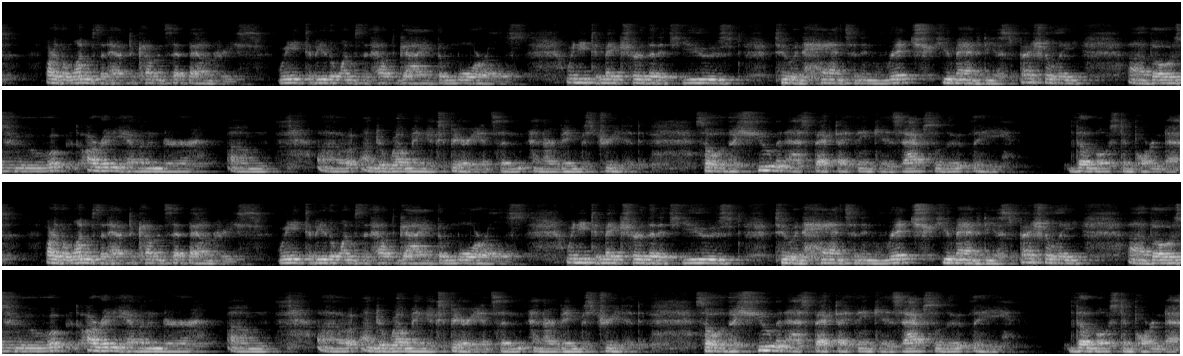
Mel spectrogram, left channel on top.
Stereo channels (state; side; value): quieter; left; 3.1 dB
